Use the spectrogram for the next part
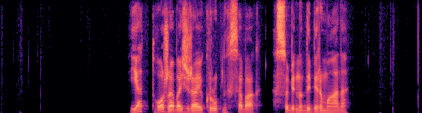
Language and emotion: Russian, positive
